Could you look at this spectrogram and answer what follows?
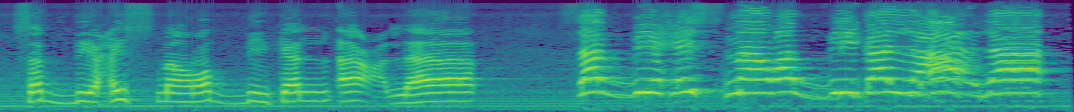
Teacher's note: یہاں را کو آپ پر کیجئے اس لیے کہ اوپر زبر ہے۔ یہاں وقف کی صورت میں اعلیٰ کھڑا کر کے پڑھیں گے، حالانکہ اوپر زبر آپ کو نظر آتی ہے، لیکن وقف کی صورت میں ایک الف کے برابر آواز اوپر کھینچیں گے۔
